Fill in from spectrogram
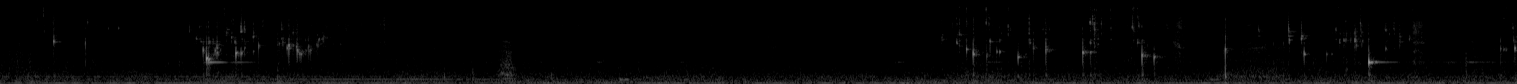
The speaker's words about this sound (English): So I'm gonna soak the washcloth in the water a little bit. Okay, get it some, a little bit damp.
